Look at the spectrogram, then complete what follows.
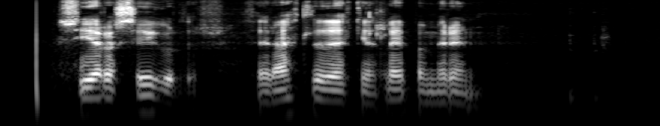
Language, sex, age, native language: Icelandic, male, 40-49, Icelandic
